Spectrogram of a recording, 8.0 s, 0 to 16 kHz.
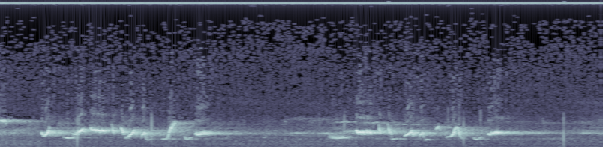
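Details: Male white-rumped (common) shama singing from thick undergrowth in Malayan rainforest, late 1950s to early 1960s: rich, varied, powerful whistled phrases that rise and fall, in bursts every second or so, over a steady background tone and faint clicks.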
